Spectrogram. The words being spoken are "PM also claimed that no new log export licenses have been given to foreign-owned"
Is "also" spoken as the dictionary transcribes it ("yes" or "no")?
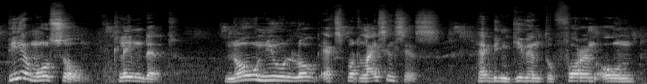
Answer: yes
